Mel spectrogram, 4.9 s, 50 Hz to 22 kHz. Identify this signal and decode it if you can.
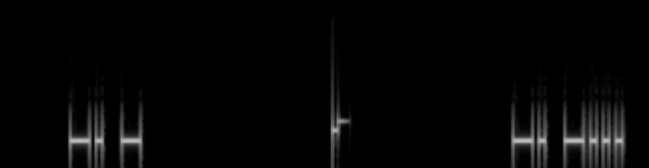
Morse code, heard as a keyed tone, about 25 wpm, 700 Hz. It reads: NT NB
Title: Canadian Provinces and Territories 25wpm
